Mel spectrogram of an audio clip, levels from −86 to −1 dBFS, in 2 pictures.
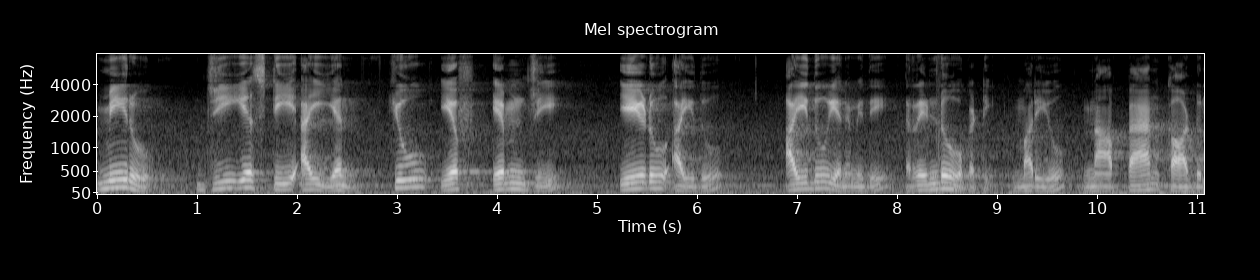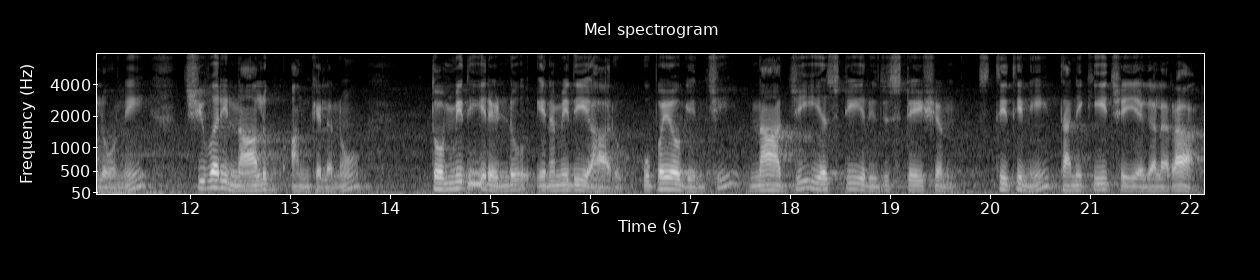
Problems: none marked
